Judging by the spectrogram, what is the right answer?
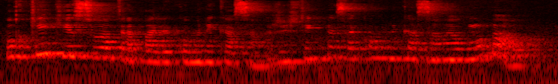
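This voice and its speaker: This is a speech therapist from Minas Gerais, Brazil, guesting on an interview and explaining her work didactically in Minas Gerais Brazilian Portuguese, acting out quoted remarks. Her voice is high, animated and darkish, and she talks at a racing clip. The room is very echoey with faint noise.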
